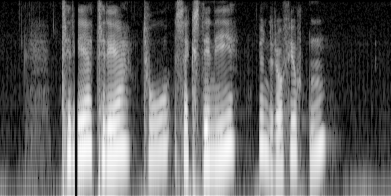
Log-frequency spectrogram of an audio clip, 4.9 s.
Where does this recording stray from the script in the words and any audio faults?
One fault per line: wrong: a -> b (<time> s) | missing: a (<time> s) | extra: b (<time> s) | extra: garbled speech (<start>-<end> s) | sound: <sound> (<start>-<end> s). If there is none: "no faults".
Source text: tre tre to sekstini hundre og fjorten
sound: dropout (0.9-1.0 s)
